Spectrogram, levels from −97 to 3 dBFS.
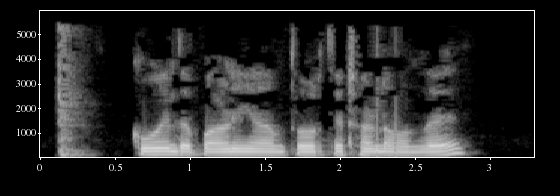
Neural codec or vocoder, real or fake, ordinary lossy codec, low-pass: none; real; MP3, 24 kbps; 5.4 kHz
